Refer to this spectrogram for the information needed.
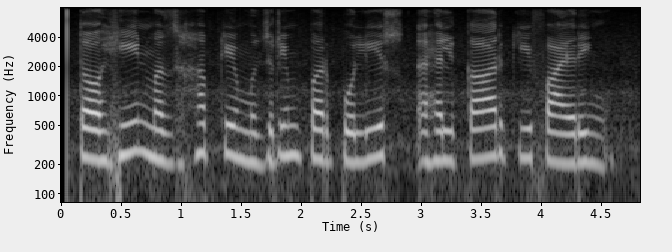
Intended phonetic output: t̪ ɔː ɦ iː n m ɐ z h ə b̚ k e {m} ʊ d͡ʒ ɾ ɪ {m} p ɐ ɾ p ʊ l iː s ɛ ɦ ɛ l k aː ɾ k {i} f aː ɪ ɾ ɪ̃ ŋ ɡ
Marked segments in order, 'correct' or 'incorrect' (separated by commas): correct, correct, correct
